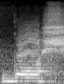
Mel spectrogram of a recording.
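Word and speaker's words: gauche: गॉश, very beautiful word, इसकी pronunciation है गॉश, GAUCH, गॉश।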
